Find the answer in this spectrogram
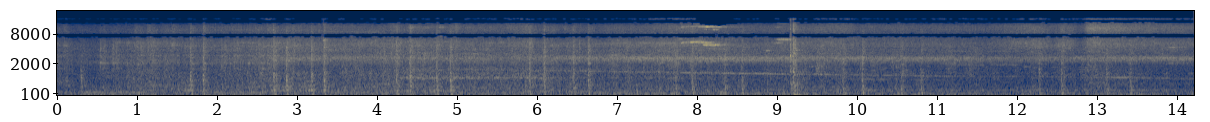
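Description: Electric train running on the station tracks: wheels clacking over rail joints, with a thin whine that slowly falls in pitch over the second half.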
